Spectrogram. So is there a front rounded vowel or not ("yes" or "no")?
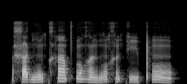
no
